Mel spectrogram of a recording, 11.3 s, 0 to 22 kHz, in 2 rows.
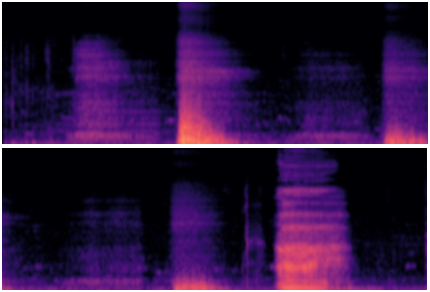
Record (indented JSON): {
  "exhalation_length": "11.3 s",
  "exhalation_amplitude": 9885,
  "exhalation_signal_mean_std_ratio": 0.35,
  "survey_phase": "beta (2021-08-13 to 2022-03-07)",
  "age": "18-44",
  "gender": "Male",
  "wearing_mask": "No",
  "symptom_none": true,
  "smoker_status": "Ex-smoker",
  "respiratory_condition_asthma": false,
  "respiratory_condition_other": false,
  "recruitment_source": "REACT",
  "submission_delay": "22 days",
  "covid_test_result": "Negative",
  "covid_test_method": "RT-qPCR",
  "covid_ct_value": 46.0,
  "covid_ct_gene": "N gene"
}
